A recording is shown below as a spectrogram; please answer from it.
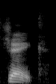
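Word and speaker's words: JVKE: say his name okay I have confirmed it's Jake it's not Juke it's Jake which I already thought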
